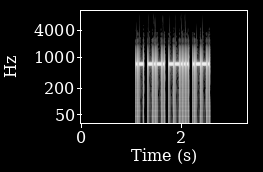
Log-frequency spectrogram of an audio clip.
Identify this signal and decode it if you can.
Morse code, heard as a keyed tone, about 40 wpm, 700 Hz. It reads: AC7P
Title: NA SOTA Chaser Callsigns 40wpm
